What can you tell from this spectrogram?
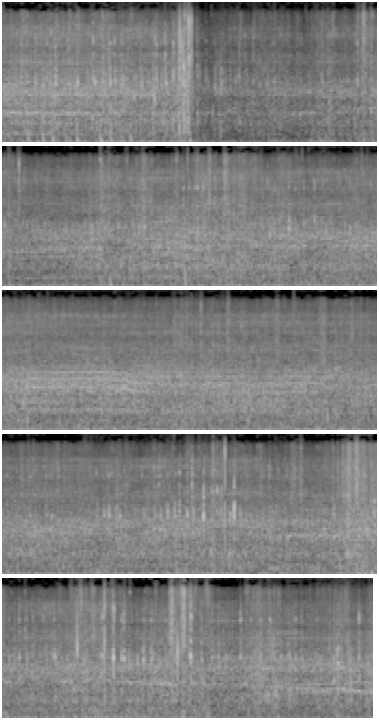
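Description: Sur-Ron electric dirt bike ridden at low speed: a faint wavering motor whine over heavy wind and rumble noise, with a sharp knock a couple of seconds in.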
